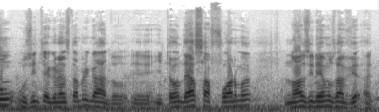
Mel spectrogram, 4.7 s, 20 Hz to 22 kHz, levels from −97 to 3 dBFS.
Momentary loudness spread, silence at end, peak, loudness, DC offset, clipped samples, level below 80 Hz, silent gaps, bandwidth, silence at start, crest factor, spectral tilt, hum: 8 LU; 0 s; -4 dBFS; -16 LUFS; under 0.1%; under 0.1%; -30 dBFS; none; 17.5 kHz; 0 s; 12 dB; -7 dB/octave; none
